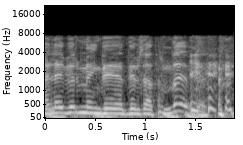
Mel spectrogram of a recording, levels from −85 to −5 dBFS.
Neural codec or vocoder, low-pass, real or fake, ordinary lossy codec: none; 7.2 kHz; real; none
